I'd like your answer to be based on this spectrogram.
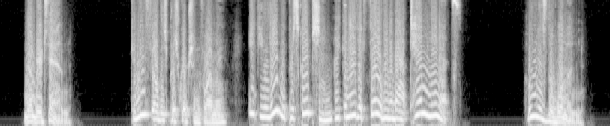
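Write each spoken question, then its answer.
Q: Who is the woman?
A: A pharmacist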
